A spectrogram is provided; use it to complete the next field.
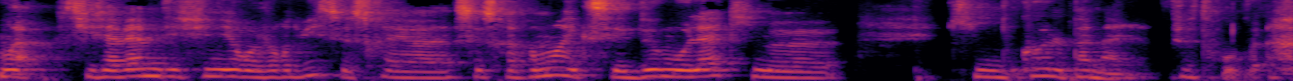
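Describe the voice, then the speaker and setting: A woman speaks at a medium pitch in a dark, mellow, somewhat breathy tone, her intonation monotone and flat, with audible room echo. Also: moderate pace. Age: 40s. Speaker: coach and entrepreneur. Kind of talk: casual chat. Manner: halting.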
